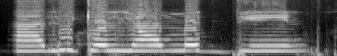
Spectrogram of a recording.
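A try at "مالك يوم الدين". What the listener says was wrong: اچھا پیارے بچے مالکی اور یوم کے درمیان الف لام نہیں ہے اس لیے لام کی ساؤنڈ نہیں آئے گی. مالکی یوم الدین پڑھیے.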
